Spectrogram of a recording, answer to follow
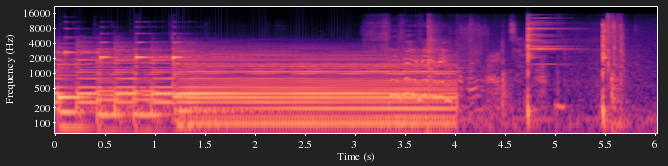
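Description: Electronic keyboard with a piano sound played in chords, then one chord held steadily for a few seconds before it cuts off suddenly about four seconds in. A few sharp clicks follow near the end.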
